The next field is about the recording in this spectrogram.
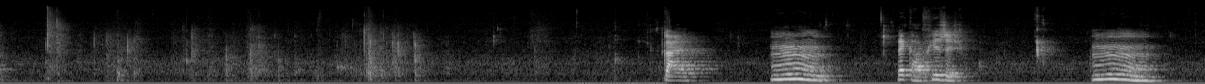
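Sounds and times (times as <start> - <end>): person chewing dried fruit: 0.0 - 7.6.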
